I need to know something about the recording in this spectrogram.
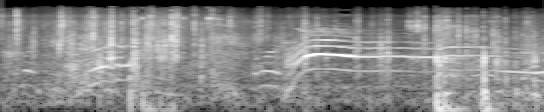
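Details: A rescued cat lets out a long meow that rises sharply and then holds a steady, slowly falling tone for nearly two seconds, over quiet human speech and a few thumps.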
